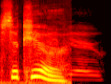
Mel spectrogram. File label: US female secure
